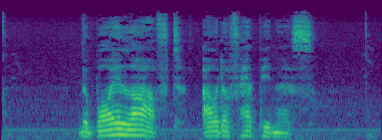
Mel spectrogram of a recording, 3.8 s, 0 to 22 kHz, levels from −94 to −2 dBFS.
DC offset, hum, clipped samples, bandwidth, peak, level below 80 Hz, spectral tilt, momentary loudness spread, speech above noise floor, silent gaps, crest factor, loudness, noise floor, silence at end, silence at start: under 0.1%; none; under 0.1%; 16 kHz; -10 dBFS; -60 dBFS; -4.5 dB/octave; 12 LU; 30 dB; none; 18 dB; -27 LUFS; -56 dBFS; 0.7 s; 0.05 s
